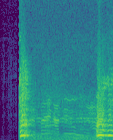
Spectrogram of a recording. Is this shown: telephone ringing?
no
